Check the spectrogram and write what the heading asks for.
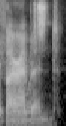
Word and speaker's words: Feyerabend: I can always struggle to pronounce his name. Is it Feyerabend? You just said it. – Feyerabend would be the Feyerabend.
